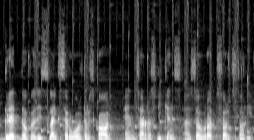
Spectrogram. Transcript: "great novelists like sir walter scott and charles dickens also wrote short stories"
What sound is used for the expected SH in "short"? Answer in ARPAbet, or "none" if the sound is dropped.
S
